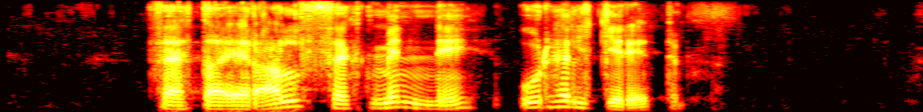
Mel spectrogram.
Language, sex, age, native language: Icelandic, male, 30-39, Icelandic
